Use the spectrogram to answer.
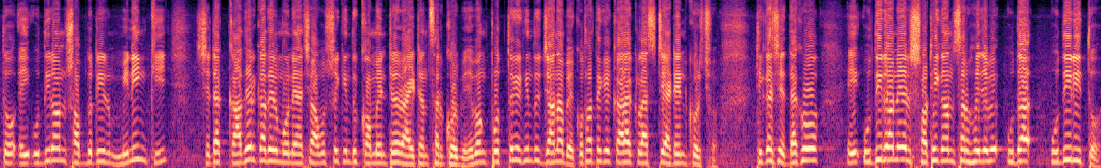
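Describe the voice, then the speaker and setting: This grammar teacher from West Bengal has a high-pitched, slightly bright, clear and resonant voice. In his online exam-prep class he addresses students directly, repeating "ঠিক আছে?" after answers and "next question" as a cue, while encouraging comments and likes.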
